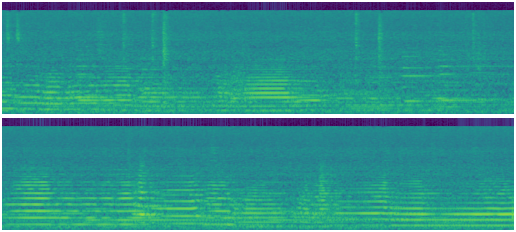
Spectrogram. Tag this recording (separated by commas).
playing trombone, Music, Trombone, Musical instrument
